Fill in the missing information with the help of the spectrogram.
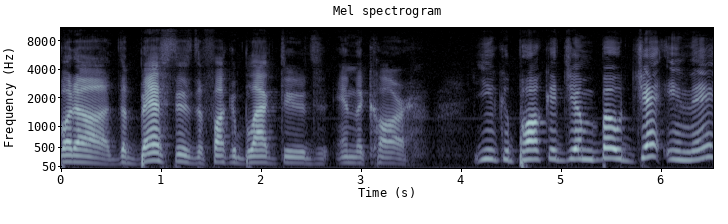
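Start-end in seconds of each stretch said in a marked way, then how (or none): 4.1-6.5 put-on British accent, pitched up. A speaker quoting the guys in the car from a scene, british accent. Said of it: "Is that your British".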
